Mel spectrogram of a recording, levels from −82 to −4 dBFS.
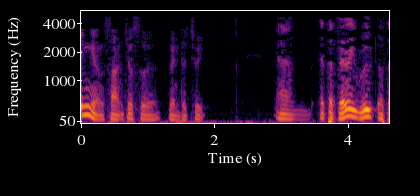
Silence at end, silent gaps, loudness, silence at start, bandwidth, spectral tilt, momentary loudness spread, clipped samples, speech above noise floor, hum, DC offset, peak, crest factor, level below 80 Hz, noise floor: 0 s; none; -30 LUFS; 0 s; 5 kHz; -11 dB/octave; 18 LU; under 0.1%; 26 dB; none; under 0.1%; -12 dBFS; 18 dB; -44 dBFS; -55 dBFS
